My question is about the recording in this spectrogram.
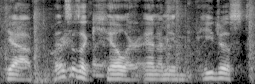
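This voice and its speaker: A man's voice: mid-range voice, unhurried. A man giving casual, joking live commentary on a pinball game, laughing often. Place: pinball arcade.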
